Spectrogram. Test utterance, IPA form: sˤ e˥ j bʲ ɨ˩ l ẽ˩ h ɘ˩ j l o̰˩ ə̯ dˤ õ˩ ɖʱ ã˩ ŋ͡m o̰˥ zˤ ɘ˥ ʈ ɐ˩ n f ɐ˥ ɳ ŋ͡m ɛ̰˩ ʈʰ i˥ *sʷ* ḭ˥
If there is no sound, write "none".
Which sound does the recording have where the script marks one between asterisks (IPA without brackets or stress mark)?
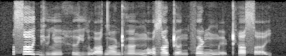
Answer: sˤ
